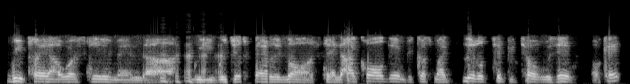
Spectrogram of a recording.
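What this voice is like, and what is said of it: Imitates another person's voice. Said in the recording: “that's my impression. Not very good.”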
